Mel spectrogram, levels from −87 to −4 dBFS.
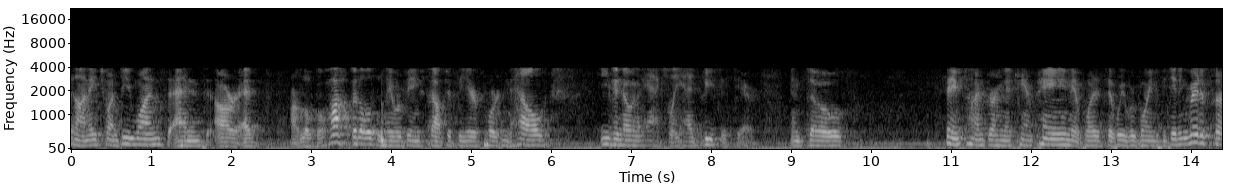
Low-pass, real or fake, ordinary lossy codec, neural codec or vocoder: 7.2 kHz; fake; AAC, 16 kbps; codec, 16 kHz, 4 kbps, FunCodec, trained on Chinese and English, 50 frames a second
